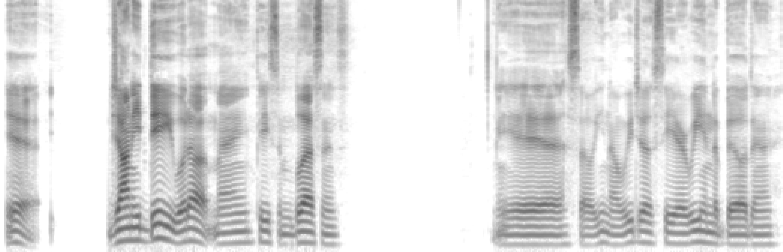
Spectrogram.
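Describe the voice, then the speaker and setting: Deep, smooth-voiced man hosting a livestream. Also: fairly even intonation, slow pace, pauses often, dry recording, clean studio sound. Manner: laid-back, laughs often, reads chat aloud. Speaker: music producer hosting a livestream. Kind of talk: casual livestream chat.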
